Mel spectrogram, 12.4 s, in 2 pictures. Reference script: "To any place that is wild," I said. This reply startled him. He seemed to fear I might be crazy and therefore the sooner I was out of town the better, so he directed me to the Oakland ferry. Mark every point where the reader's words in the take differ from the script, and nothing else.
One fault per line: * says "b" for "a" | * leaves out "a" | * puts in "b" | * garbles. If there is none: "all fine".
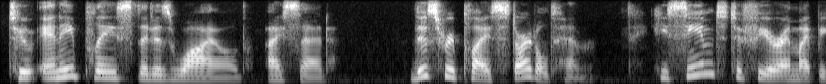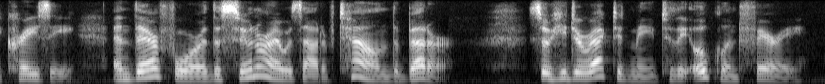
all fine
